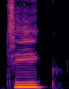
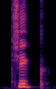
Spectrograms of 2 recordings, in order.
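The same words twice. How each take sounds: First: चीक with a long, held ee; long vowel. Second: चिक with a short i; short vowel. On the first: Teacher drilling word pairs for students, long vowel. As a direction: draw out the ee in चीक. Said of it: "इसका sound long है". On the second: Teacher drilling word pairs for students, short vowel. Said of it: "short sound है". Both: Shown as a demonstration.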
